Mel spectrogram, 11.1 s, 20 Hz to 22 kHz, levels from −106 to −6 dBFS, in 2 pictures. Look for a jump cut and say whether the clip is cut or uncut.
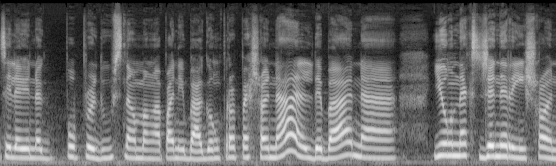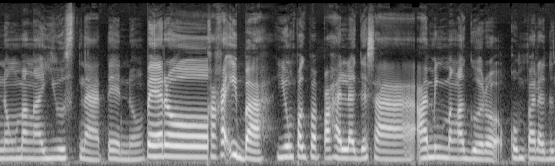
uncut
